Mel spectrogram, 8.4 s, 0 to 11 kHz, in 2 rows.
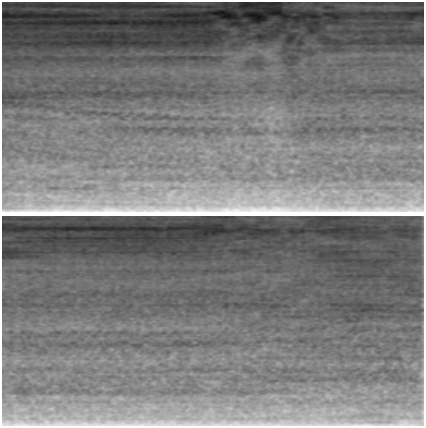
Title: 1990 Cutlass supreme vacuum leak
